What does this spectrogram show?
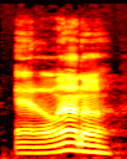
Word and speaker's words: Atlanta: Atlanta, the tea is silent.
